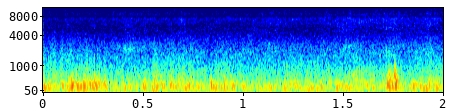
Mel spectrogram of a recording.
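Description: Wind buffeting the microphone: a steady low rumble, with one short sharp sound near the end.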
